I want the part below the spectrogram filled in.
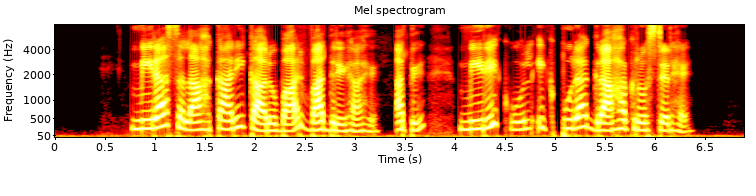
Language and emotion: Punjabi, happy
